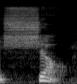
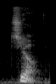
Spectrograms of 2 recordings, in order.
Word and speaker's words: 校: Currently, this one, when you say 校, so that means school or the military rank. Okay. And then it has a second pronunciation called 教. Oops. We call it 教.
